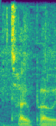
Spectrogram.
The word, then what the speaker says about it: Toppo: versions of the game toppo is still t oble p o so I don't know why you would pronounce that top very weird UI Goen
